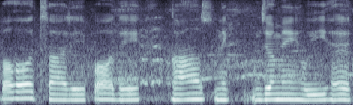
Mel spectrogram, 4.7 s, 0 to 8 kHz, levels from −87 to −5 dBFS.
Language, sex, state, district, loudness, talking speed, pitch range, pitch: Hindi, male, Bihar, Kaimur, -15 LUFS, 90 wpm, 155-170 Hz, 160 Hz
